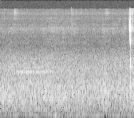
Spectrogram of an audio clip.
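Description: A rolling pin rolls over dough.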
